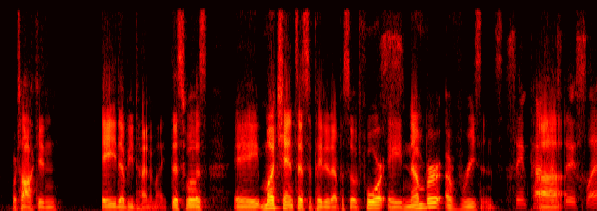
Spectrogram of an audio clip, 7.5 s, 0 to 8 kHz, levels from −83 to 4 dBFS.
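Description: At 2.40 s, just before "a much anticipated episode", a burst of packet loss breaks the speech for about 76 ms. The receiver stretches the last sound for 56 ms and fades it. About 60 ms of speech never returns. Nothing sounds above 8 kHz, consistent with a G.722 call path.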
